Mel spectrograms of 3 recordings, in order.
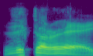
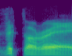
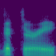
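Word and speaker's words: Victoire: atop with the Montreal Victory. You have to pronounce it Victory. It's not victory because it's Montreal and it's French. So you have to go Victory with 23 points.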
